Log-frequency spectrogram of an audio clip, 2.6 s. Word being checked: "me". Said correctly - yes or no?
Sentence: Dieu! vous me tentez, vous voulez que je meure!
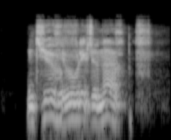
no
